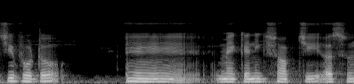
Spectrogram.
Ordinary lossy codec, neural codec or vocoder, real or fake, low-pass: none; none; real; 7.2 kHz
